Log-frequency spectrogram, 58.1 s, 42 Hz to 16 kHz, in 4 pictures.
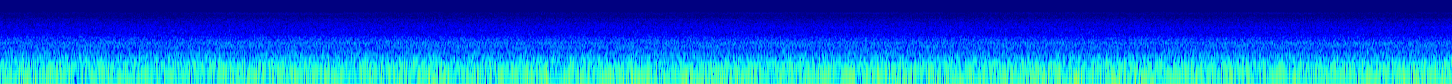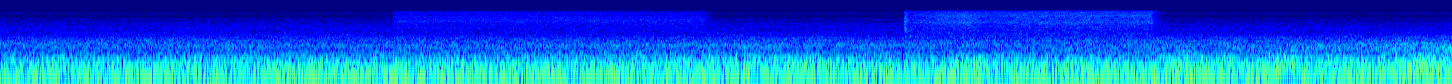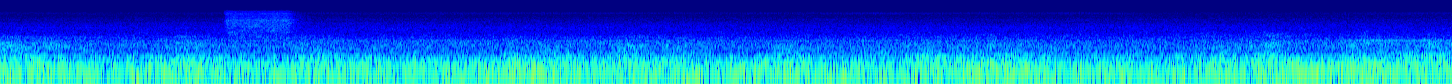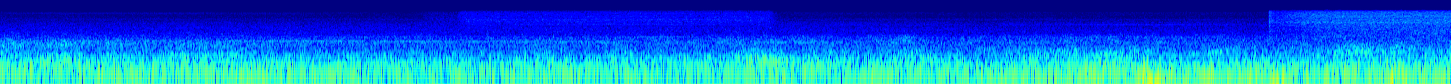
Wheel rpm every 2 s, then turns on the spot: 0, 0, 0, 0, 0, 0, 0, 0, 0, 0, 0, 0, 0, 0, 0, 0, 0, 0, 0, 0, 0, 0, 0, 0, 0, 0, 0, 0, 0.
none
